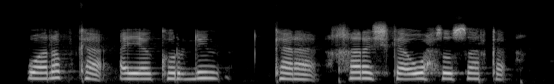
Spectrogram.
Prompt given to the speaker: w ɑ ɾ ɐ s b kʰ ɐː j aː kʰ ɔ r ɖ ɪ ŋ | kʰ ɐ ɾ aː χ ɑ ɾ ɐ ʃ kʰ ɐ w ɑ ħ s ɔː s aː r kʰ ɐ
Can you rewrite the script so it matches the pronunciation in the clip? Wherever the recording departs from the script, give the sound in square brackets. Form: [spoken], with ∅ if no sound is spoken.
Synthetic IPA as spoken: w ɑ ɾ ɐ [∅] b kʰ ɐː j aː kʰ ɔ r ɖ ɪ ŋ | kʰ ɐ ɾ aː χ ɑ ɾ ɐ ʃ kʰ ɐ w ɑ ħ s ɔː s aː r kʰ ɐ

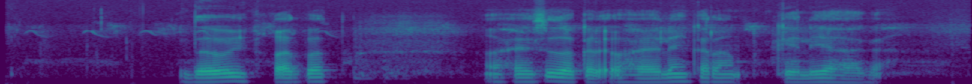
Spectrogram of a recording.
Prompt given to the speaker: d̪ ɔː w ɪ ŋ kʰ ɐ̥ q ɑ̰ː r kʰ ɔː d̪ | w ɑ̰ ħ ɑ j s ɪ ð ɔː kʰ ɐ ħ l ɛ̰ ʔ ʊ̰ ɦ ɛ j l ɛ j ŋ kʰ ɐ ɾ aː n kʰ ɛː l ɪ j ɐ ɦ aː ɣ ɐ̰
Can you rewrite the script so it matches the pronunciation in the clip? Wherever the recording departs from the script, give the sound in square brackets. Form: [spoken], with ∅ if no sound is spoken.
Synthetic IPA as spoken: d̪ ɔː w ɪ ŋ kʰ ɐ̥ q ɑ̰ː r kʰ ɔː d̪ | w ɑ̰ ħ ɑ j s ɪ ð ɔː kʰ ɐ [∅] l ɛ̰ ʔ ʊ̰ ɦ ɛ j l ɛ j ŋ kʰ ɐ ɾ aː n kʰ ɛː l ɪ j ɐ ɦ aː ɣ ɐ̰

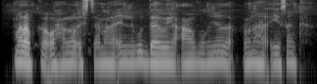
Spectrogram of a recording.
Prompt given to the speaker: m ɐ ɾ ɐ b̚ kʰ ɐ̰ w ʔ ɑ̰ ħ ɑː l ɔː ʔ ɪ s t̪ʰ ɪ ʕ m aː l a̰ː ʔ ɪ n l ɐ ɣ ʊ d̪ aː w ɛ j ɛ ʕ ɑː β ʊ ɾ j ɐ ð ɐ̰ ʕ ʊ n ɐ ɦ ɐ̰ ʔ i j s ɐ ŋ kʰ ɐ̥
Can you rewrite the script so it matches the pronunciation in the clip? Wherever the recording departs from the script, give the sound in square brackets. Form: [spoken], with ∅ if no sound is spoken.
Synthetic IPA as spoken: m ɐ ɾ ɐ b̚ kʰ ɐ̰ w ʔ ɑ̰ ħ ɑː l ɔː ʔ ɪ s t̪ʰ ɪ ʕ m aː l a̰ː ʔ ɪ n l ɐ ɣ ʊ d̪ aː w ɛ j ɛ ʕ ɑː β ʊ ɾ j ɐ ð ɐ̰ ʕ ʊ n ɐ ɦ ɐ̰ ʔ i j s ɐ ŋ kʰ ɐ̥

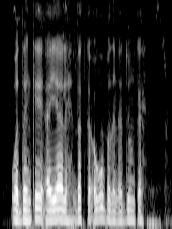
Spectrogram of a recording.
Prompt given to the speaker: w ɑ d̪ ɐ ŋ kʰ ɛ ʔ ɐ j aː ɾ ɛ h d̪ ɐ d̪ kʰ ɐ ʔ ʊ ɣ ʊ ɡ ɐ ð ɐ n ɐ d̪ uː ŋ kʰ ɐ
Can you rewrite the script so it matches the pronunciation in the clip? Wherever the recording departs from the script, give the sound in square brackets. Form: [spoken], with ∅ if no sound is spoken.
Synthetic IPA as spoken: w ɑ d̪ ɐ ŋ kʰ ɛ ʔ ɐ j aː [l] ɛ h d̪ ɐ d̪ kʰ ɐ ʔ ʊ ɣ ʊ [b] ɐ ð ɐ n ɐ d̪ uː ŋ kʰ ɐ

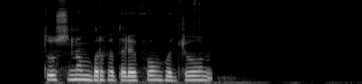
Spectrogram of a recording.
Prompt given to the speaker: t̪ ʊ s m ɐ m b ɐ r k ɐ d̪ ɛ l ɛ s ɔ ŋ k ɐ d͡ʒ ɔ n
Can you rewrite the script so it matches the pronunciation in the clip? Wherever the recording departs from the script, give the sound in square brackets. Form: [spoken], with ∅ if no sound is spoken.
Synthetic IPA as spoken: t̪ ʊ s [n] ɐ m b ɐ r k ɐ [t̪] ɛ l ɛ [f] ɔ ŋ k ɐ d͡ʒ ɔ n

